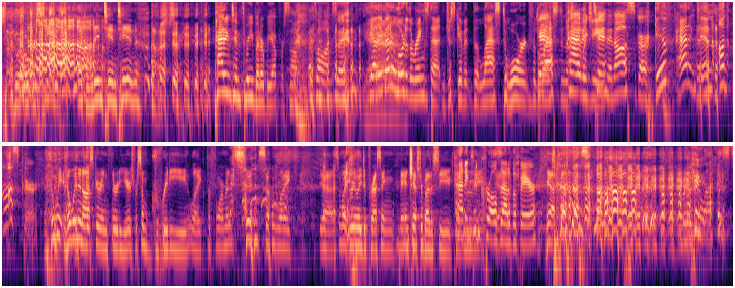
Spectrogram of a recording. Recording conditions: live audience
